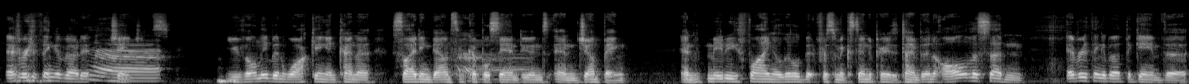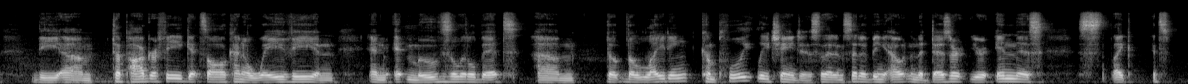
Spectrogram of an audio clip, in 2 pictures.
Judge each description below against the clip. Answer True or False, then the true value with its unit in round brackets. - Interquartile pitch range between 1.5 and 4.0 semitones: False (4.9 semitones)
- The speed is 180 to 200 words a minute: True (195 wpm)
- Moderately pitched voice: False (125 Hz)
